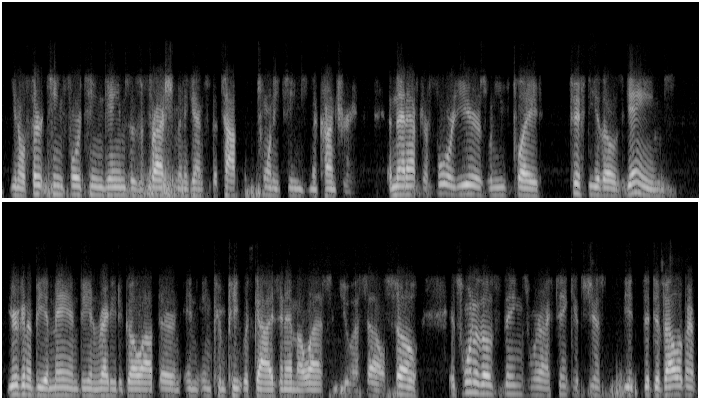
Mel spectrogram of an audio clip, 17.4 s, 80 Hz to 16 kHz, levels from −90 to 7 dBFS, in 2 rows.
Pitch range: 130-150 Hz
